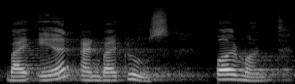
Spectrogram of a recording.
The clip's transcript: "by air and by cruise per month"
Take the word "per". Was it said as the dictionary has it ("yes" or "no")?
yes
